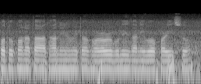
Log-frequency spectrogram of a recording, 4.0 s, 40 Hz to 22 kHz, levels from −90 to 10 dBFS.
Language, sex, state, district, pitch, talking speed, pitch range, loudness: Assamese, male, Assam, Sonitpur, 120 Hz, 135 wpm, 120-125 Hz, -17 LUFS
